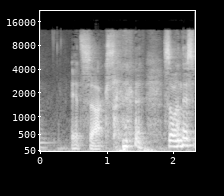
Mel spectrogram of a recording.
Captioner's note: laughing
